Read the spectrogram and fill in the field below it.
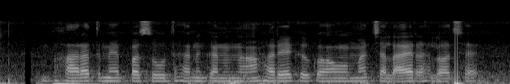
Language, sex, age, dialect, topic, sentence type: Maithili, male, 25-30, Angika, agriculture, statement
